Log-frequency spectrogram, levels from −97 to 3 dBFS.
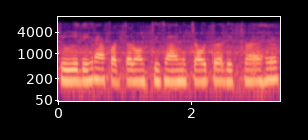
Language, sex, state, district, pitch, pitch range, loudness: Hindi, female, Bihar, Jamui, 180 Hz, 175-180 Hz, -14 LUFS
